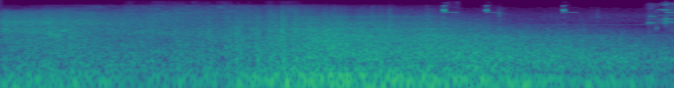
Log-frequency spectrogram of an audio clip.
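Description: Heavy weapons fire in a space combat video game, a dense, continuous rumbling barrage of booms and bursts, loud and sustained throughout, with a few faint high electronic blips near the end.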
